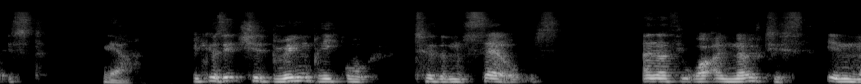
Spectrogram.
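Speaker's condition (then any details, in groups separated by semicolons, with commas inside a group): Cerebral palsy and dyspraxia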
